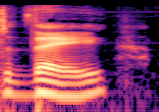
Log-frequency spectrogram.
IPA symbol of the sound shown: ðe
